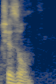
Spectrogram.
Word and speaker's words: Chisholm: The Moose put out a guide for their names, and I always thought, because it's spelled with an L, but it's Chisholm, not Chisholm.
